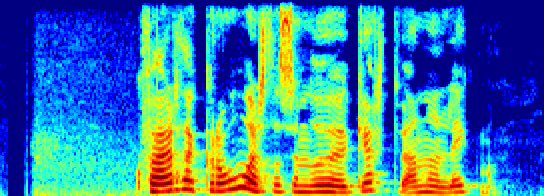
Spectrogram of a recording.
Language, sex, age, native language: Icelandic, female, 20-29, Icelandic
